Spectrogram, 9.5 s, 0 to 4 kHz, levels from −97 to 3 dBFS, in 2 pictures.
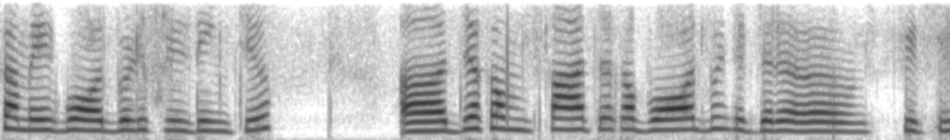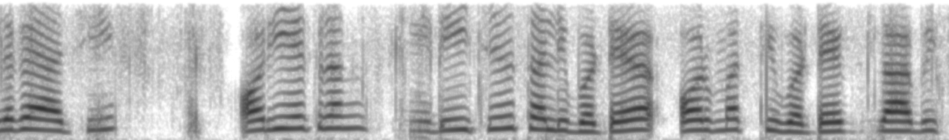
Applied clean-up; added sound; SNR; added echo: neural separator model SepFormer WHAM!.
